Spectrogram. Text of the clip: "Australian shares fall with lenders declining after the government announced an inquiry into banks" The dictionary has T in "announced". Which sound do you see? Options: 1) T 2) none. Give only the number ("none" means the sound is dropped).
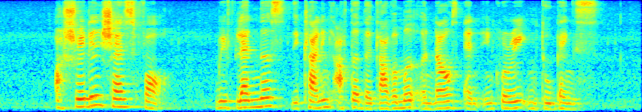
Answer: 2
